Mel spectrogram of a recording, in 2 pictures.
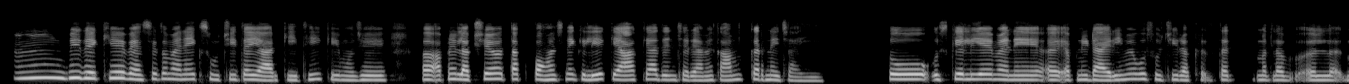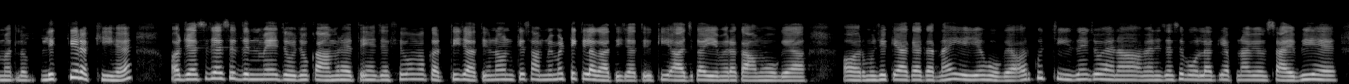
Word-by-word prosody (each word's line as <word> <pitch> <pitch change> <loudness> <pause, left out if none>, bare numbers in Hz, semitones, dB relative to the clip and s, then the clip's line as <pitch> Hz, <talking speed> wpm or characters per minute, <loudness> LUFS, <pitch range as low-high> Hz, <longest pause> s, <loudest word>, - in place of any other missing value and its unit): हुँ। 300 +1 +3
जी 305 0 +6
देखिए, 290 +1 +3
वैसे 245 -1 0
तो 260 +1 -3
मैंने 235 -1 -1
एक 240 - -4
सूची 225 0 -4
तैयार 200 -4 +3
की 200 -1 -2
थी 235 +2 -2
कि 215 - -4
मुझे 205 +1 -1 0.4
अ, - - +3
अपने 215 +3 0
लक्ष्य 240 +3 +3
तक 245 - +2
पहुँचने 225 +2 0
के 225 0 -3
लिए 220 +3 +3
क्या-क्या 215 +1 +1
दिनचर्या 205 -3 -2
में 195 - -3
काम 200 +3 -2
करने 215 -4 0
चाहिए। 170 -3 -8 0.7
तो 245 - +5 0.4
उसके 225 +3 +1
लिए 235 0 +3
मैंने 215 -2 +1 0.2
अ, 205 -1 0
अपनी 215 +2 -2
डायरी 200 -1 +2
में 240 - -2
वो 250 0 0
सूची 220 -2 -5
रख 200 -1 -4 0.2
तक 205 -1 -3 0.2
मतलब 205 -1 -3 0.2
ल 200 0 0
मतलब 200 -1 -3
लिख 235 +1 +4
के 325 - +6
रखी 220 -5 0
है 225 +8 +2 0.4
और 225 - +2
जैसे-जैसे 265 +4 +2
दिन 235 0 +2
में 230 0 +2
जो-जो 215 -1 +2
काम 205 -1 +2
रहते 210 0 0
हैं 210 - -1
जैसे 210 +3 -3
वो 240 - -3
मैं 235 -1 -3
करती 215 +2 -2
जाती 205 -3 0
हूँ 210 - -3
ना, 225 - -1
उनके 230 +2 -1
सामने 225 -2 -2
मैं 250 +2 0
टिक 265 -1 0
लगाती 190 -5 +3
जाती 190 0 -2
हूँ 200 - -1
कि 220 -1 -2
आज 190 0 0
का 210 - +2
ये 195 -1 +3
मेरा 195 0 0
काम 185 -1 -1
हो 185 -1 -1
गया 180 0 0 0.4
और 195 -1 0
मुझे 205 +2 +2
क्या-क्या 210 -1 +1
करना 200 -1 -2
है। 235 +3 0
ये-ये 215 -2 +2
हो 190 - +1
गया 185 0 -1
और 220 +3 -2
कुछ 285 +3 -4
चीज़ें 230 -2 -2
जो 240 - +1
है 225 -2 0
ना 210 -1 -2
मैंने 205 0 -2
जैसे 215 +3 -2
बोला 210 -1 0
कि 220 +3 -7
अपना 205 0 -4
व्यवसाय 200 -2 0
भी 220 +5 +1
है 210 -2 +1
215 Hz, 215 wpm, -22 LUFS, 200-235 Hz, 0.7 s, जी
